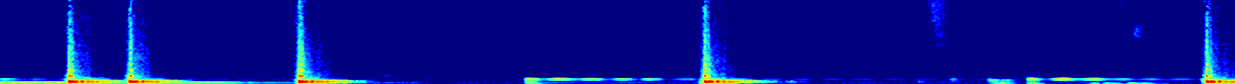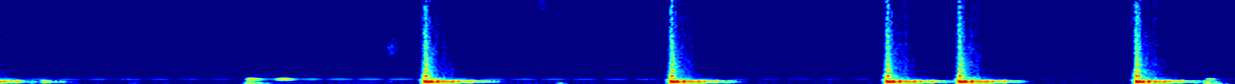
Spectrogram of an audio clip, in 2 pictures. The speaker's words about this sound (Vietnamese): như vậy thì ở đây chúng ta vào vô rồi chúng ta ra là cái cách đánh chuông và đánh mỏ như vậy giữa đánh mỏ và chuông nó phải có một cái cái nhịp tối thiểu của nó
